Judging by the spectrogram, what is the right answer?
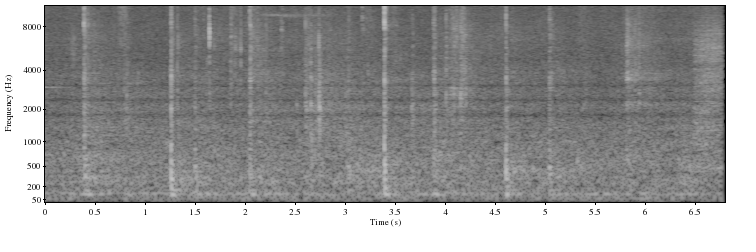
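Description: Blitz draughts play: irregular sharp clicks and knocks, about one a second, as pieces are set down on the board and the game clock's buttons are pressed, over a steady low hum.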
